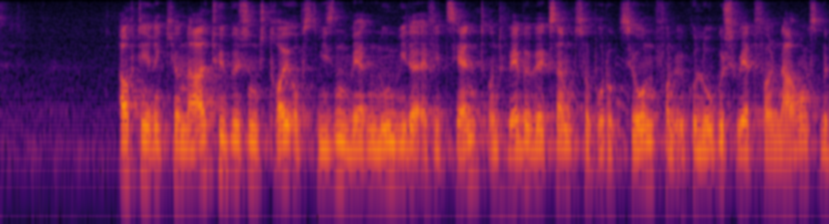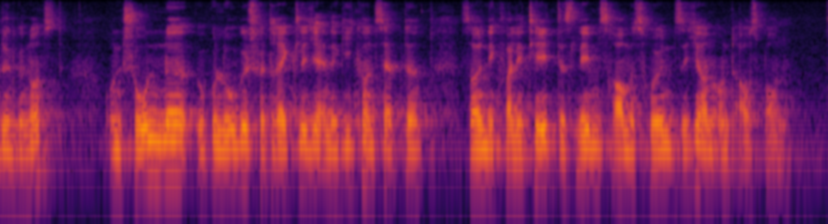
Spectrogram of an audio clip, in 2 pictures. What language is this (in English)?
German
